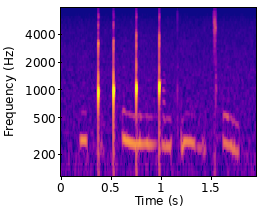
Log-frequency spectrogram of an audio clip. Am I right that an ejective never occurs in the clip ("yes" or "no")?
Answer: no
